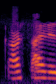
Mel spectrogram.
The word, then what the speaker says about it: Garside: And Melissa is spelled M-I-L-I-S-S-A. And Garside is G-A-R-S-I-D-E.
